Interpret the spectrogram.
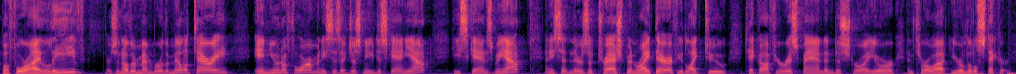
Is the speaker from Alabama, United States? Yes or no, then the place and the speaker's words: no; Buffalo, New York, United States; moved away; also born or lived in Tampa; When I grew up in Buffalo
